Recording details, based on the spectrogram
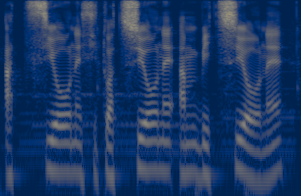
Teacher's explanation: in parole come azione, situazione, ambizione di Z ne scriviamo una, ma ne pronunciamo due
